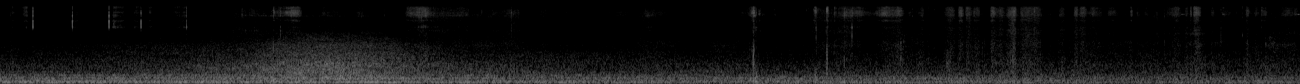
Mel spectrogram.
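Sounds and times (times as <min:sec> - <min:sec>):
footsteps clicks and rustles: 0:06.2 - 0:13.0.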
